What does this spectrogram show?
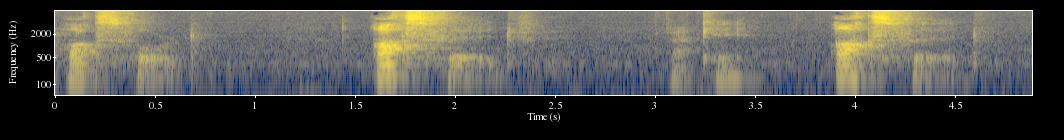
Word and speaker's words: Oxford: Oxford. Okay, Oxford. So this part sounds like Ford. Oxford.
